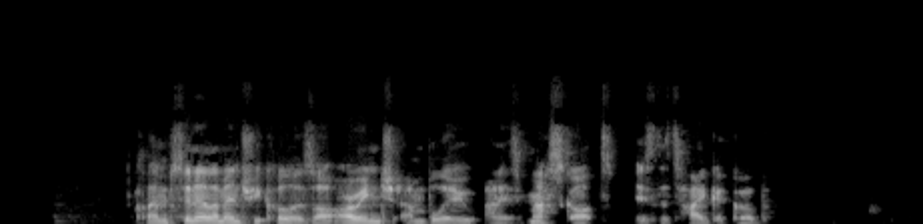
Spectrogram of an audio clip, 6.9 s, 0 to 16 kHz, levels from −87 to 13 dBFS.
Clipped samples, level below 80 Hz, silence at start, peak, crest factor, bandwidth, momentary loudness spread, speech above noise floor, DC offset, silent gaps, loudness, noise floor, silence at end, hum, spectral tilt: under 0.1%; -64 dBFS; 1 s; -2 dBFS; 22 dB; 7.4 kHz; 15 LU; 67 dB; under 0.1%; none; -22 LUFS; -90 dBFS; 1.2 s; none; -4.5 dB/octave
